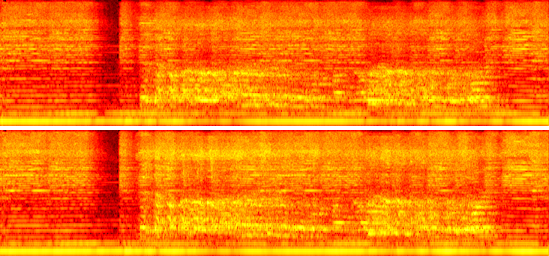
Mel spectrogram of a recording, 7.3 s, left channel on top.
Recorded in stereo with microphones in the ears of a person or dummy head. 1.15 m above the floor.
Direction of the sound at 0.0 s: 30° right (ahead or behind).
